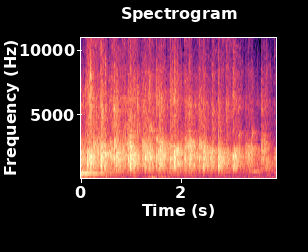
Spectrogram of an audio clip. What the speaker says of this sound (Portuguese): Vamos aplaudir ao Senhor, pode aplaudir ao Senhor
